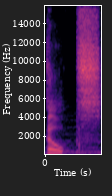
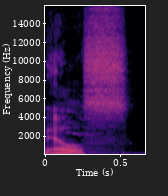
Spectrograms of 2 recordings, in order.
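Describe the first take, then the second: First: It ends with an added t sound. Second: It ends with a plain s sound. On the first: "Why do they add a T to else? They're like else in here" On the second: "Instead of just saying else"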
